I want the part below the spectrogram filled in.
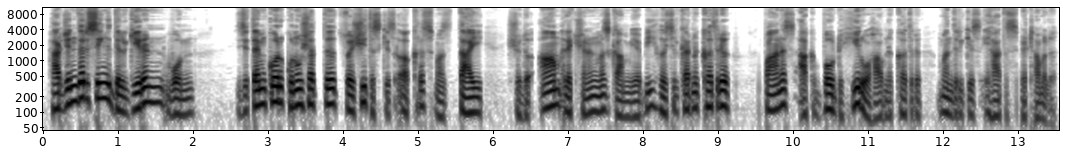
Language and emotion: Kashmiri, neutral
